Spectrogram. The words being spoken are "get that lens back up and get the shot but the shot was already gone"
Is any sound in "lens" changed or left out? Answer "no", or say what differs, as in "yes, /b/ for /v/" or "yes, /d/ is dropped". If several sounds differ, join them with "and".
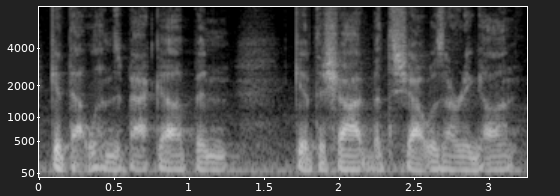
no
